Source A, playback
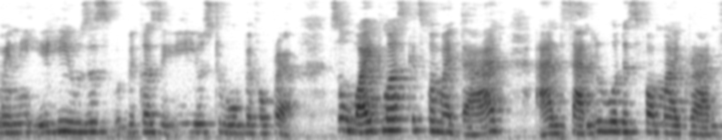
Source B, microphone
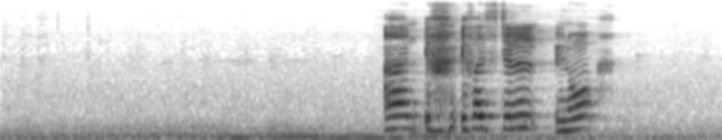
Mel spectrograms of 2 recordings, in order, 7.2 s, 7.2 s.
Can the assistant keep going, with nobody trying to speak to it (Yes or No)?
No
